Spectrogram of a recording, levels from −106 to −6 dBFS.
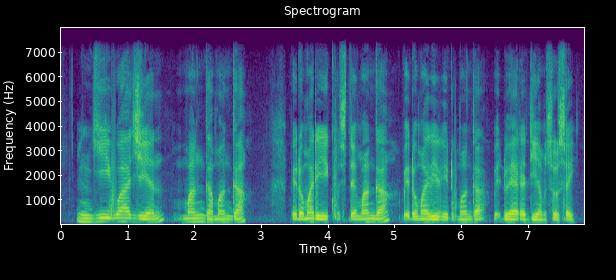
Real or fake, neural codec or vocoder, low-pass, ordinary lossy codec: real; none; 7.2 kHz; none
